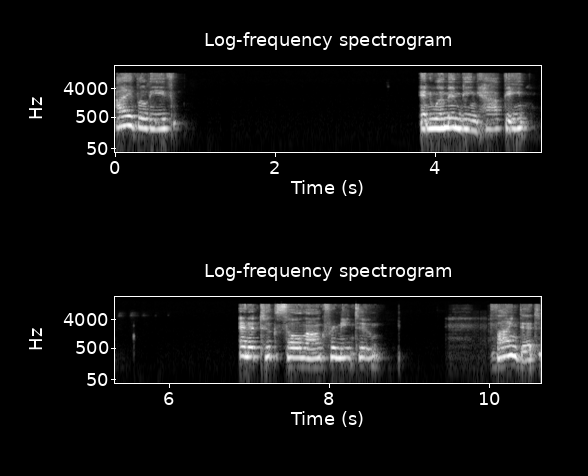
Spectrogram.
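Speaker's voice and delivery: emotional, choked up, on the verge of tears. Answering a question about anything else to share, emotional, on the verge of tears. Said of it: "I'm a little bit vulnerable right now".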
